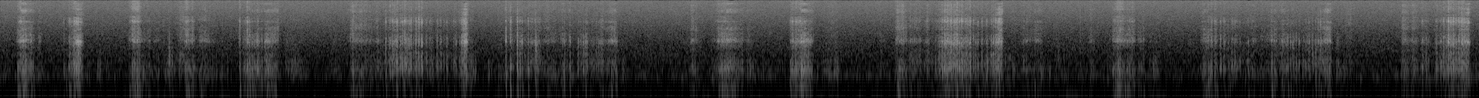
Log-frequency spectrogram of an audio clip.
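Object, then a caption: Metal pen nib on paper notebook page. A fine gold metal fountain pen nib held in fingers scratches across a flat sheet of lined cream paper in a notebook, resting on a surface, while writing Korean letters. Close, dry scratching strokes come in short bursts separated by brief pauses, with a bright edge to each stroke.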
